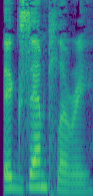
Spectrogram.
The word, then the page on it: exemplary: American English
